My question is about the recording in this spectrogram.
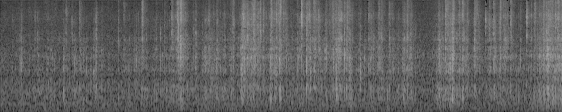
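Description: Faint handling noise: light rustling and scattered small clicks, a little busier midway and near the end.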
